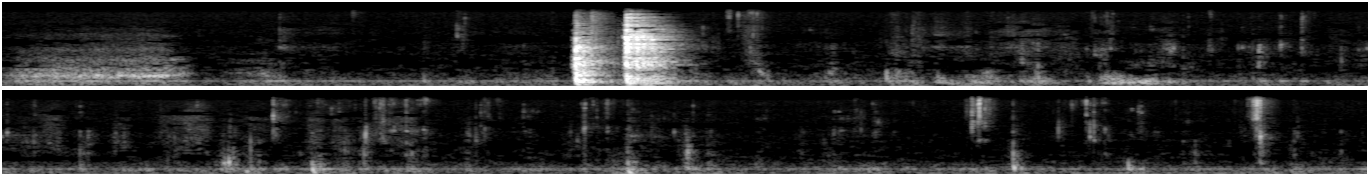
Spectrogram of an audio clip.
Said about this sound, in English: The pasta is real chewy, which is nice. Let me taste it one more time.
